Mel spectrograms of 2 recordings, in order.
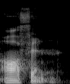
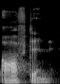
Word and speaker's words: often: words soften and often with both words I don't pronounce a t i say soften and I say often but sometimes you'll hear people say often and it's not wrong it's okay people say both often and often I prefer often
